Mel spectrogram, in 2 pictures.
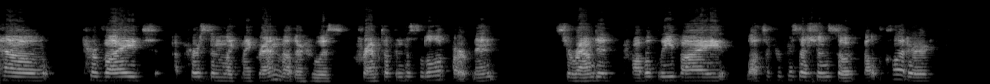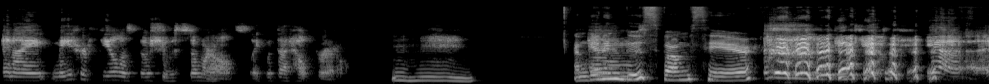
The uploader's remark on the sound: The audio on this one is rough but the content is great!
